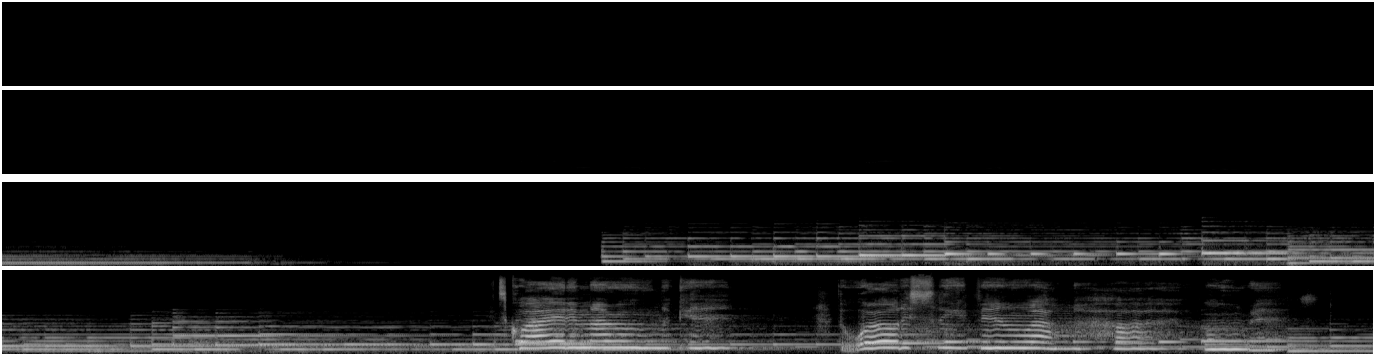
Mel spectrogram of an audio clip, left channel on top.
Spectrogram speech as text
It's quiet in my room again. The world is sleeping while my heart won't rest.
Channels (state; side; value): silent; left; 60 dB below the other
